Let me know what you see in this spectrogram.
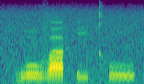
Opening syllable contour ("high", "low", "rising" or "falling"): low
